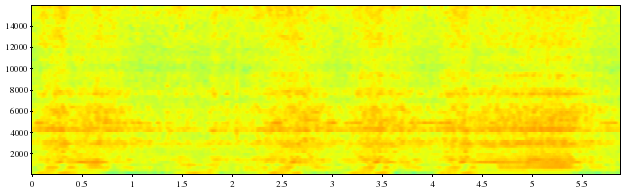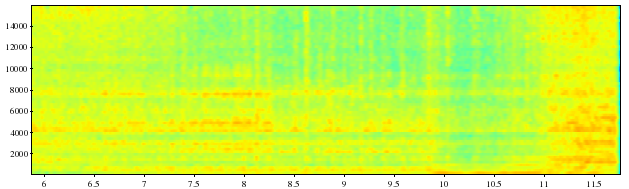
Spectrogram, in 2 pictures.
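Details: Homelite 4620c 46cc chainsaw with 20-inch bar, just restarted after recoil starter repair, carburetor cleaning and new fuel lines; repeated revs with a ragged, stumbling fall-off show hesitation off the throttle, so the carburetor is to be adjusted.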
